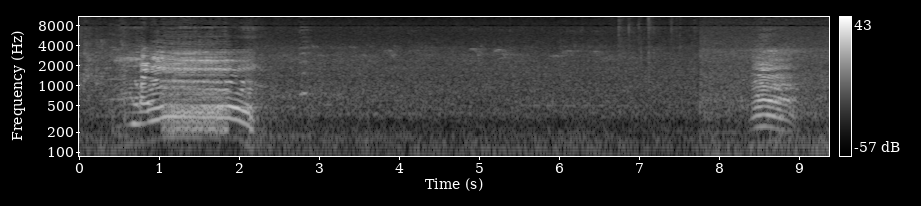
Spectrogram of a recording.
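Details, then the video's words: A red deer stag roars during the September rut (4 September 2017), announcing his presence on his territory to hinds: a long, harmonic bellowing roar, then a second shorter roar. "Red deer - Cervus elaphus - Rika evropskog jelena"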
